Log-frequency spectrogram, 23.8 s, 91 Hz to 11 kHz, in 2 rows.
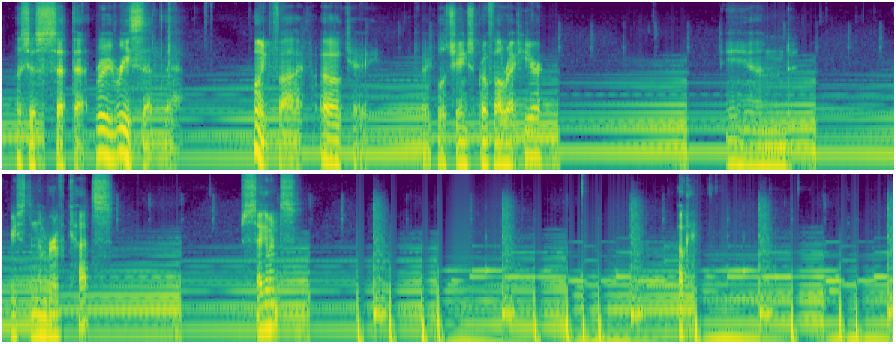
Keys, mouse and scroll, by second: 11.3-21.3 drag.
